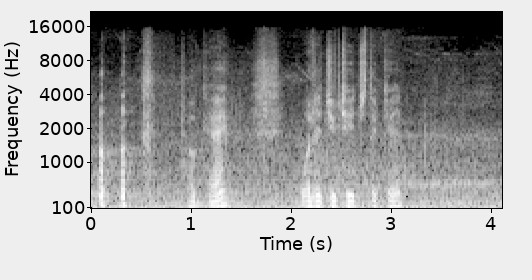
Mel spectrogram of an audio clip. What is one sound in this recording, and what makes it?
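An older man chuckles.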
